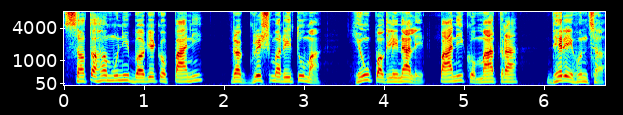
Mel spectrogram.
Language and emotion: Nepali, neutral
